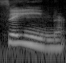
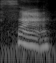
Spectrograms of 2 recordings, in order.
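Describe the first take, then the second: First: Seine is said with an American English pronunciation. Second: Seine is said with a French nasal vowel. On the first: "or whatever we say in America" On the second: "I will pronounce things the correct way in French"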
